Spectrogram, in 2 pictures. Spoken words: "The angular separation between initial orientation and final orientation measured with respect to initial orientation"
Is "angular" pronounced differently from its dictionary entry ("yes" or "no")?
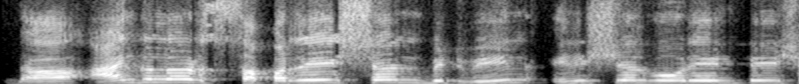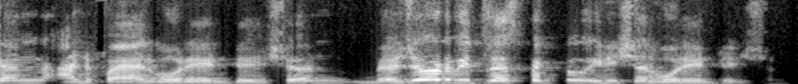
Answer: no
